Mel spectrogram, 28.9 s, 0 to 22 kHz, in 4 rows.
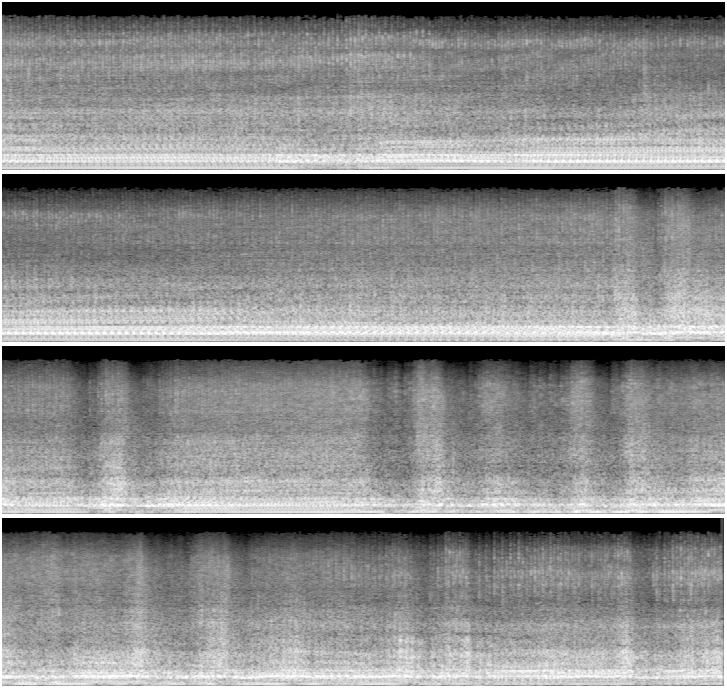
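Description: Porsche 914-6's air-cooled flat-six race engine running through twin open exhaust pipes, idling steadily. From about halfway on come short throttle blips every second or two.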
